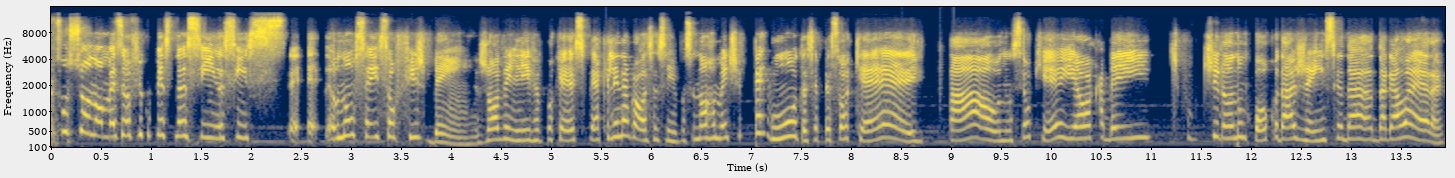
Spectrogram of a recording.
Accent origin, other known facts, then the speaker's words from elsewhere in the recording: Manaus, Amazonas, Brazil; Região norte, eu sou de Manaus.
